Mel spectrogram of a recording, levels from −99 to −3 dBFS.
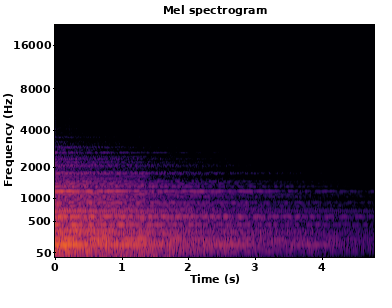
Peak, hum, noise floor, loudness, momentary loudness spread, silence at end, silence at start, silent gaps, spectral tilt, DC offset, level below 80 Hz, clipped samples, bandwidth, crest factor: -30 dBFS; none; -74 dBFS; -47 LUFS; 25 LU; 0.6 s; 0 s; none; -11 dB/octave; under 0.1%; -62 dBFS; under 0.1%; 3.4 kHz; 18 dB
